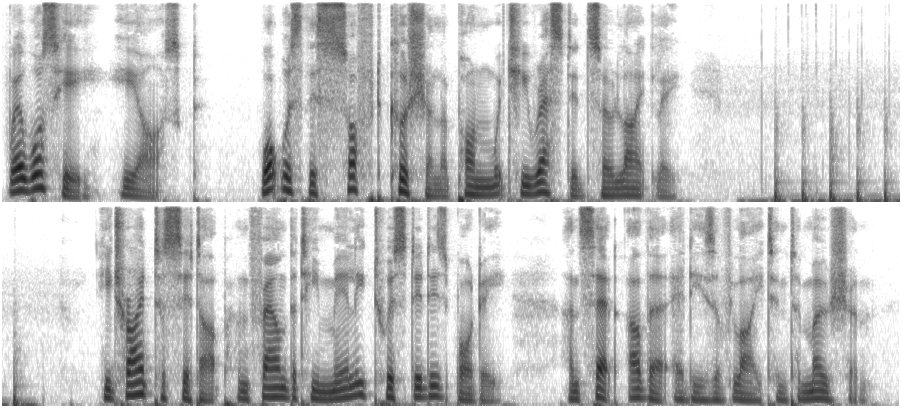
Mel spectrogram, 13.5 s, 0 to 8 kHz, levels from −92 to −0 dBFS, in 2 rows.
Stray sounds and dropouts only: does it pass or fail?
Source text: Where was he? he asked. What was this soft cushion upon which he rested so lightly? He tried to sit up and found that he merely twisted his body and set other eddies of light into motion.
fail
